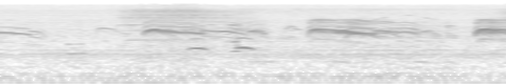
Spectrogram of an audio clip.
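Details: Common crane calls: loud, harsh, drawn-out trumpeting notes rich in overtones, several overlapping in bursts roughly every second, with a low steady rumble beneath.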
